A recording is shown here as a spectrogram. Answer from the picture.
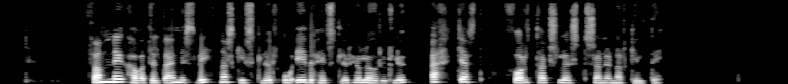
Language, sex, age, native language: Icelandic, female, 20-29, Icelandic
